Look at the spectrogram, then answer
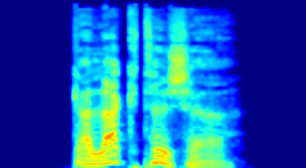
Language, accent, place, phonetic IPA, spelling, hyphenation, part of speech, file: German, Germany, Berlin, [ɡaˈlaktɪʃɐ], galaktischer, ga‧lak‧ti‧scher, adjective, De-galaktischer.ogg
- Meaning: inflection of galaktisch: 1. strong/mixed nominative masculine singular 2. strong genitive/dative feminine singular 3. strong genitive plural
